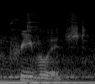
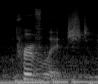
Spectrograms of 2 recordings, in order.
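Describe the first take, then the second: First: The first vowel does not sound like 'it'. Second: The first vowel sounds like the vowel in 'it'. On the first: The speaker calls it wrong. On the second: The speaker calls it right. "I itu, it sounds like it"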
